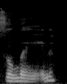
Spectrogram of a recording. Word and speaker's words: Selene: just so you know, the name is pronounced Selene, like with an A. I know it sounds like Selene, but it's pronounced Selene.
